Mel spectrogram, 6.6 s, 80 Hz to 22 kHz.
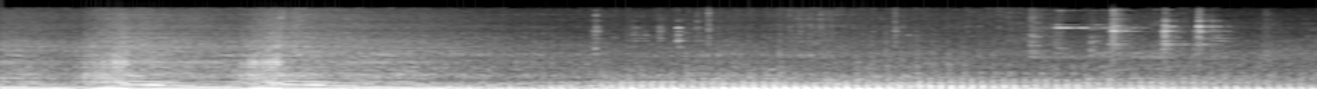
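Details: Yamaha R15 V3 after repair of a top-end tik-tik noise: two sharp throttle blips, then smooth, steady idle with no ticking; engine now quiet. Normal running.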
